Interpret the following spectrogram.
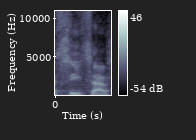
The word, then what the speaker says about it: Caesar: Caesar, no es, pero se pronuncia César.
